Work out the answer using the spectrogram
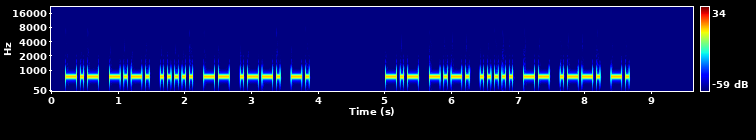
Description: Morse code, heard as a keyed tone, about 22 wpm, 700 Hz. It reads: KC5MPN KC5MPN
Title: USA Call Signs - 6 Characters - Repeated 2x - 22wpm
